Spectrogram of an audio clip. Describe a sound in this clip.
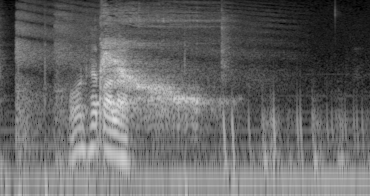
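A rocket explodes with a loud boom that fades.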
